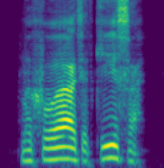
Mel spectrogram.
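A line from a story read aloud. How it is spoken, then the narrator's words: Gentle. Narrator (Russian): мягко сказал Денис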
